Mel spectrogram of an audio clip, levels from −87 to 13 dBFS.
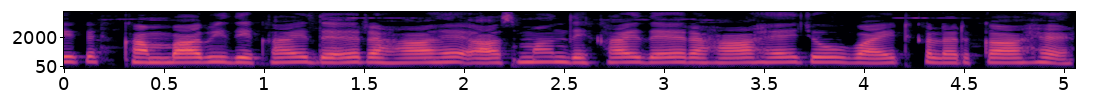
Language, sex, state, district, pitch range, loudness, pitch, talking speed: Hindi, female, Chhattisgarh, Jashpur, 210-225 Hz, -28 LUFS, 220 Hz, 200 wpm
